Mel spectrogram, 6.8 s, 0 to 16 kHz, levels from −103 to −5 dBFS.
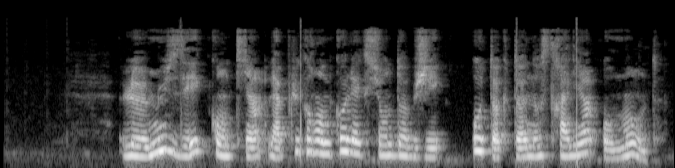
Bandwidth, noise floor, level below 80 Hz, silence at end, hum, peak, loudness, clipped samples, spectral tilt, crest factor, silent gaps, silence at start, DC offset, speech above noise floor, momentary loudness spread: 9.2 kHz; -69 dBFS; -64 dBFS; 0.25 s; none; -8 dBFS; -23 LUFS; under 0.1%; -7 dB/octave; 16 dB; none; 1.25 s; under 0.1%; 46 dB; 8 LU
